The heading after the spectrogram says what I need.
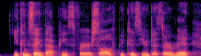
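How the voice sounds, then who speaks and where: A woman speaks at a medium pitch with a dark, mellow tone. Her pitch varies in an ordinary way. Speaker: cake decorating creator. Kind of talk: tutorial voiceover. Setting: recorded voiceover.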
